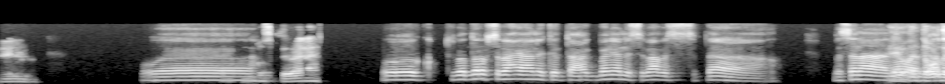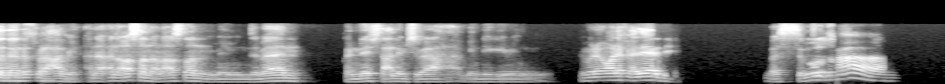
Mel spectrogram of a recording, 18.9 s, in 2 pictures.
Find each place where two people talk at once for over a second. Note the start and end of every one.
8.9-10.2

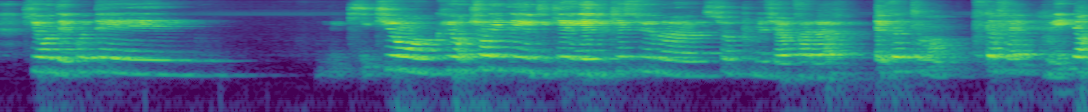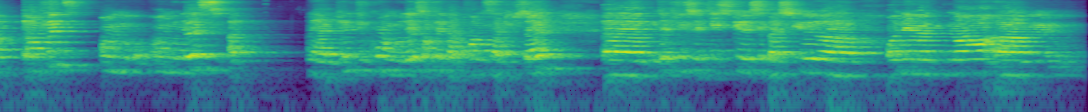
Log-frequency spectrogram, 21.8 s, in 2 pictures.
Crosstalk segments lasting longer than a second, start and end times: none

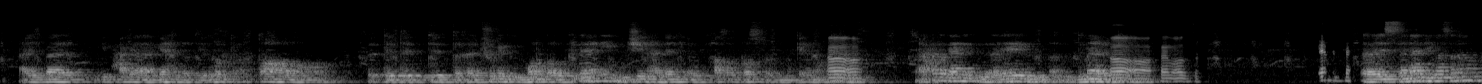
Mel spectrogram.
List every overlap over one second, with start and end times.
none

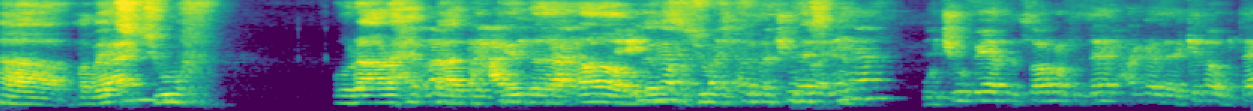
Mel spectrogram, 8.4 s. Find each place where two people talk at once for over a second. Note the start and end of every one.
2.7-5.7

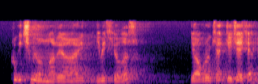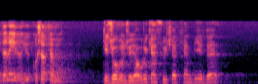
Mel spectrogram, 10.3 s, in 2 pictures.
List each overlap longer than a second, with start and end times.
none

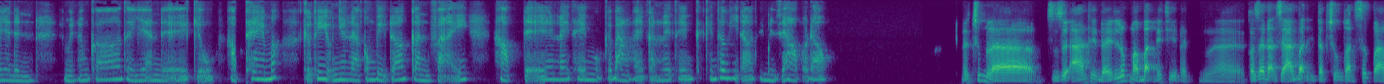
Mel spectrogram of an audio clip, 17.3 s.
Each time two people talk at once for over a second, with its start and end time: none

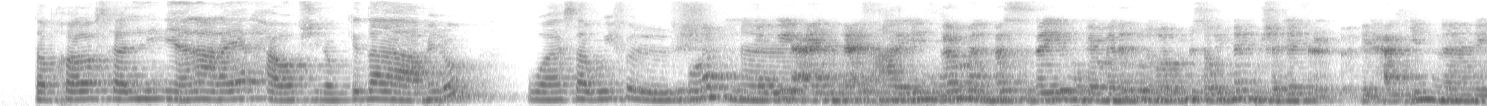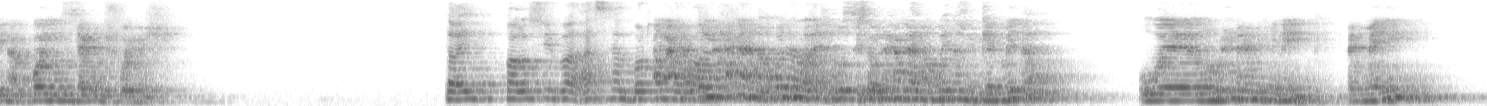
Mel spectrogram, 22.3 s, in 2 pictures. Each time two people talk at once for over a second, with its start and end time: 5.0-7.4, 16.1-18.4

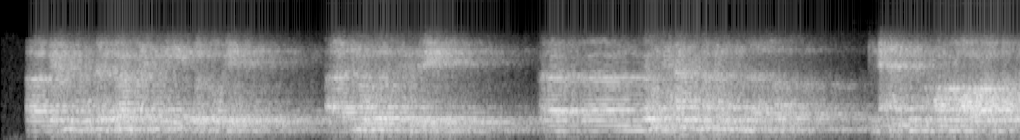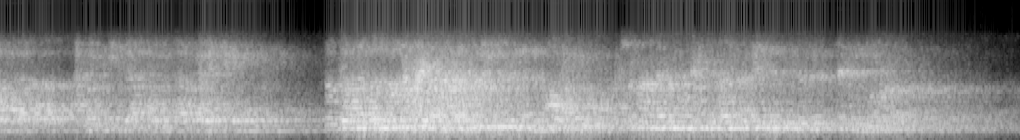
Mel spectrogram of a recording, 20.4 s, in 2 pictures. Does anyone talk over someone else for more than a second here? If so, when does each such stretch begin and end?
13.6-15.9

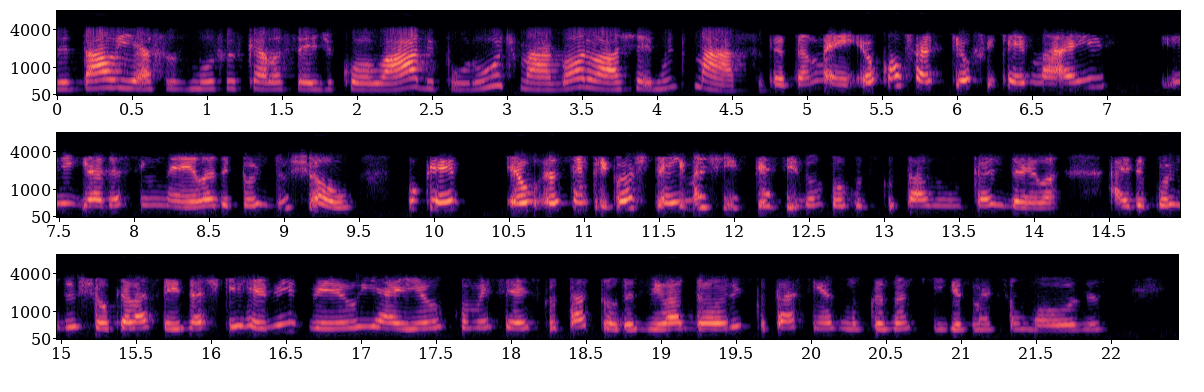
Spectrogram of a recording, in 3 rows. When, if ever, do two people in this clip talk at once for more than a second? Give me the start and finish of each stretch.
none

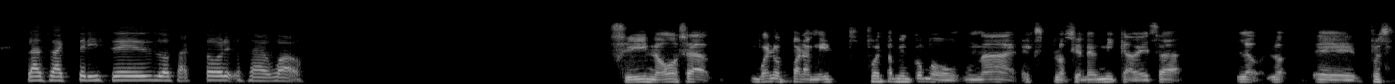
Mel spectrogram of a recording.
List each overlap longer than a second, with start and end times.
none

